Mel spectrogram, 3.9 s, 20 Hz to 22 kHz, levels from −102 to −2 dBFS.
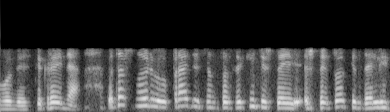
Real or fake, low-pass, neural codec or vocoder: real; 3.6 kHz; none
